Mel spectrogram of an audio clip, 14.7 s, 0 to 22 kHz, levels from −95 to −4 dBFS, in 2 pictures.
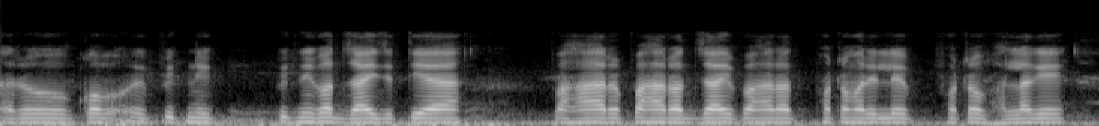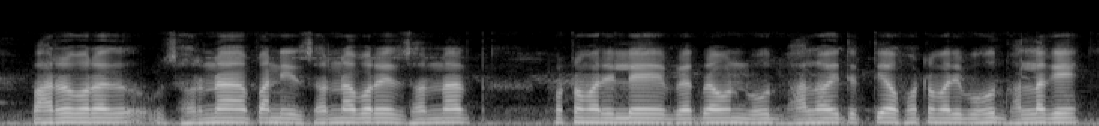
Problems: background sounds at intervals, background conversations at intervals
